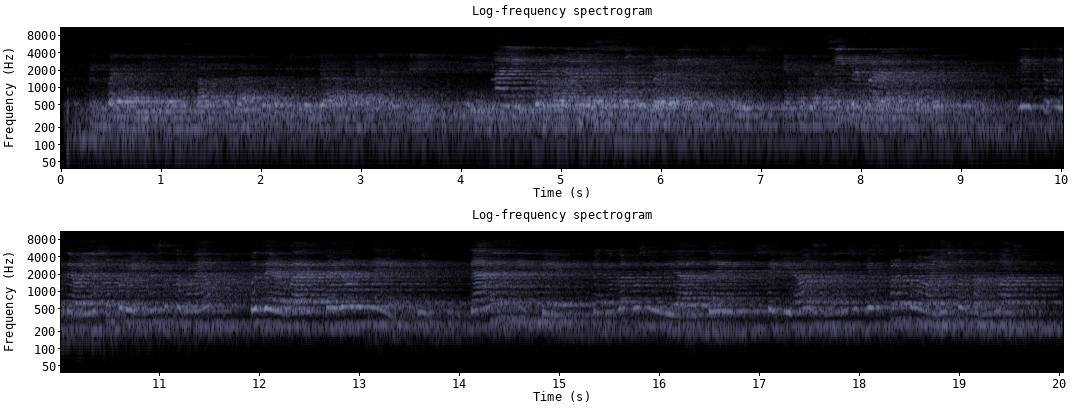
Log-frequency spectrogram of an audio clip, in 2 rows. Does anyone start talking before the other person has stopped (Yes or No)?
Yes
